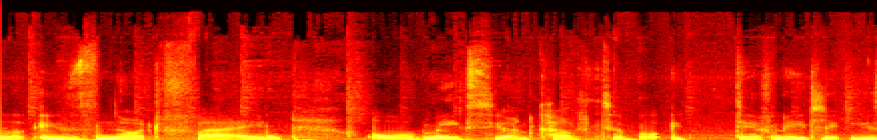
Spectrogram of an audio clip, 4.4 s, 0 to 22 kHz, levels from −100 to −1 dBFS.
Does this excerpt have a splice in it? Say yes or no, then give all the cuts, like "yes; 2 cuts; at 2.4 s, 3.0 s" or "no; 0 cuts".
no; 0 cuts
